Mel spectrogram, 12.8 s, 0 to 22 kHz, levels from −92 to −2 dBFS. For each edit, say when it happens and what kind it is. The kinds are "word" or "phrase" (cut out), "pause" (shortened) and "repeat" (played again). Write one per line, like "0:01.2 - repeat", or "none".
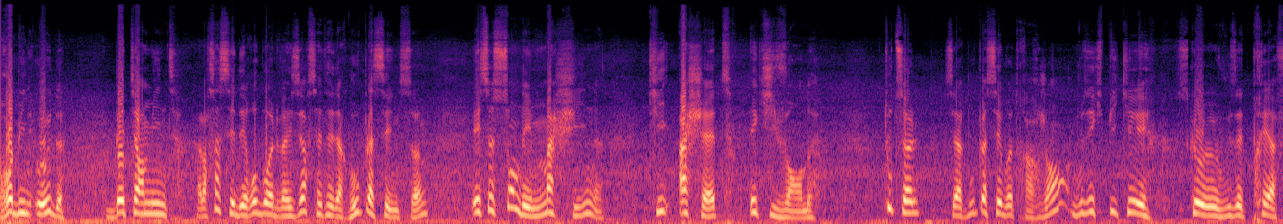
0:01.1 - word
